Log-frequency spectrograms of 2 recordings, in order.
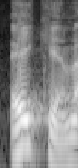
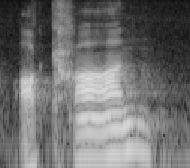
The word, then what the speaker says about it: Achan: That God said, These things I have declared to be destroyed and, uh, and they broke faith with God uh, for Achan. I, I, I, was trying to look up, see how that's actually pronounced, and it's pronounced sort of like Achan, uh, but Achan seems everybody knows who Achan is.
